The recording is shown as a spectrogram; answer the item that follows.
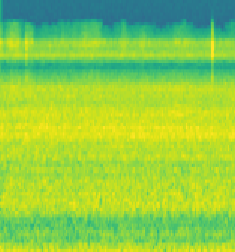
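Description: Steady low rumbling drone with an even hiss, from an idling vehicle heard inside its cab.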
